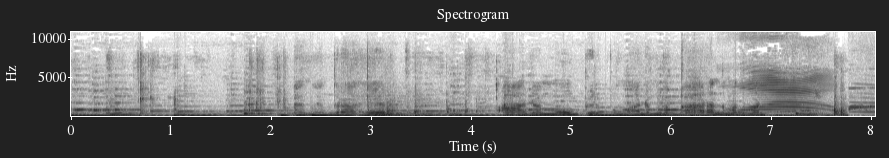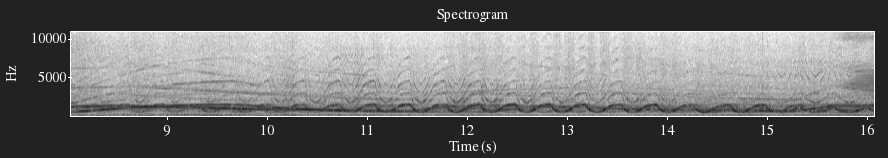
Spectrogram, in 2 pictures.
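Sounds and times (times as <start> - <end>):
fire engine siren wailing: 6.8 - 16.0
fire engine siren yelping: 6.8 - 16.0.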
